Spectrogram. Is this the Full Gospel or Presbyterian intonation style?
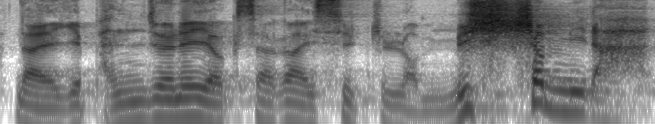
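Full Gospel. It uses a Full Gospel church-style intonation. "순복음은 ... 억양이 달라요"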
